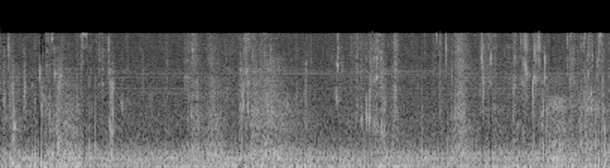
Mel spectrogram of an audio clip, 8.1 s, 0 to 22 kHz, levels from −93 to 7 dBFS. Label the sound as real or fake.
fake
